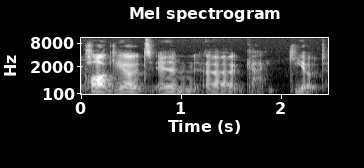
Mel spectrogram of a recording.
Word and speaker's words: Guyot: Right, and there's a lot of casting directors that are on it now, and like Paul Guyot and Guyot, I think is how you say his last name, showrunner from, he's a writer, yeah.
